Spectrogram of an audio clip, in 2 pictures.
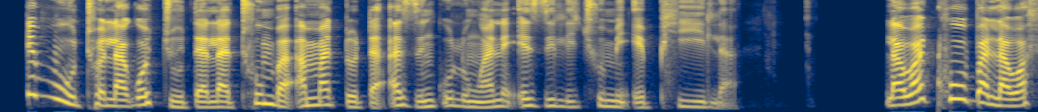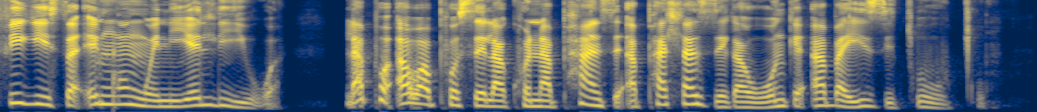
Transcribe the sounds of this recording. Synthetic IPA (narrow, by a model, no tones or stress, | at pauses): iβutʰɔlaɣod̥ʒ̥ʱud̥ʱalatʰumbʱa̰ʔamad̥ʱɔd̥ʱa̰ʔaziŋkʼuluŋwanɛ̰ʔezilit͡ʃʼumiʔepʰiːla̰ | lawaǃʰuβalawafiɣisaʔɛŋ͡ǃɔŋwenijeliːwa̰ | lapʰɔʔawapʰɔsɛlakʰɔnapʰant͡sʼiʔapʰaɬazɛɣawɔŋkʼɛʔaβajiziǀuːǀu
